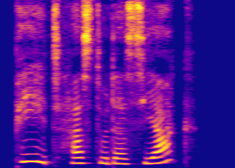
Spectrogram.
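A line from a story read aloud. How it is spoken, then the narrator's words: Calling from front yard. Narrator (German): rief Lin vom Vorgarten aus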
